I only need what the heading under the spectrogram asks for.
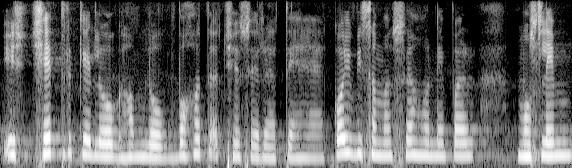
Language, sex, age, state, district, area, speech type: Hindi, female, 45-60, Bihar, Vaishali, urban, spontaneous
